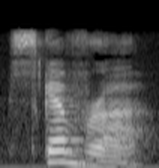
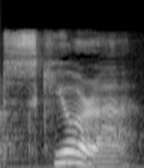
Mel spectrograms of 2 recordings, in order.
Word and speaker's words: scevra: to tell you that the pronunciation of that word, scevra, with a V, and not sciura, with a U, because it is a contraction of scavera. It remains to be seen which of us is wrong. You, madam, according to Aristotle, who makes scevra rhyme with persevera, and the rhyme would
